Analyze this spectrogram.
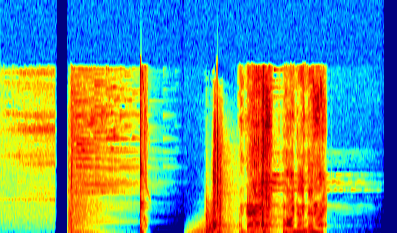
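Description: Cartoonish game sound effects whoosh and jingle as a level begins.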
